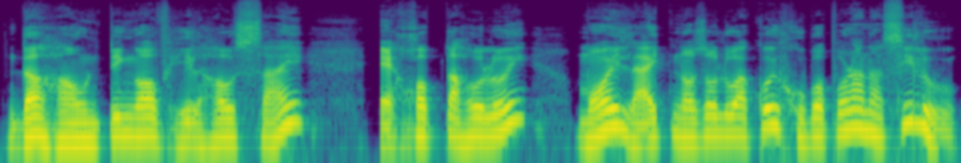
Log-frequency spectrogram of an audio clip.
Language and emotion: Assamese, fearful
